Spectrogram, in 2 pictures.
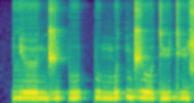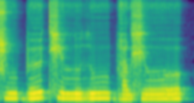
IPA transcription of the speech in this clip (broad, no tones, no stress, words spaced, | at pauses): lʲɵːnd͡ʒy pupːu motnd͡ʒoːt ydʱy ɕuːbɵːtxʲɵ lːuruːbʱaw xʲoː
